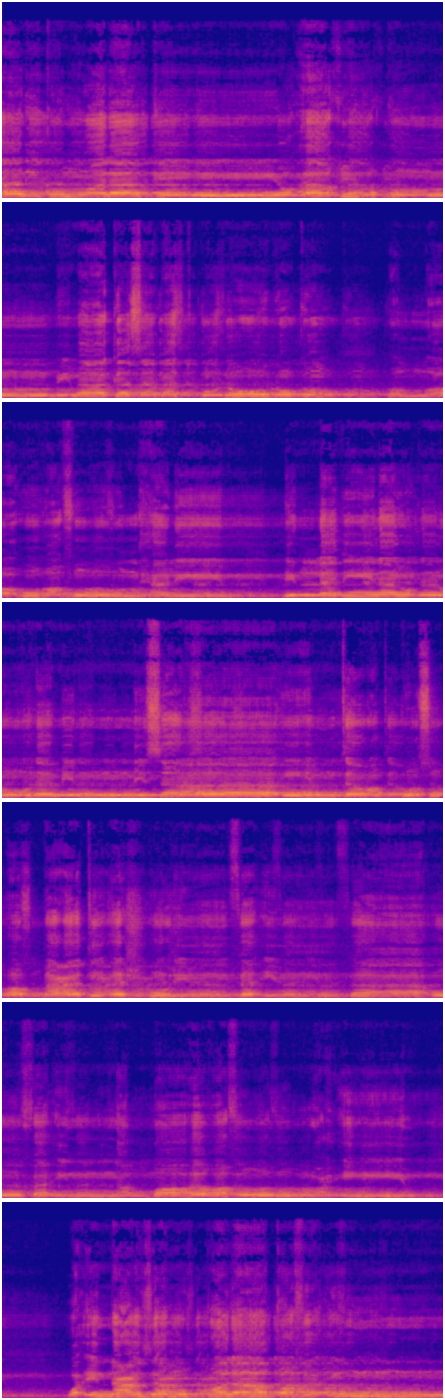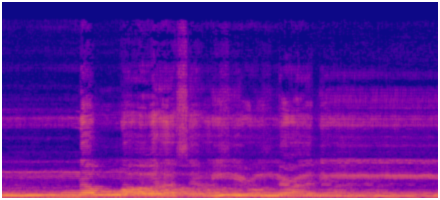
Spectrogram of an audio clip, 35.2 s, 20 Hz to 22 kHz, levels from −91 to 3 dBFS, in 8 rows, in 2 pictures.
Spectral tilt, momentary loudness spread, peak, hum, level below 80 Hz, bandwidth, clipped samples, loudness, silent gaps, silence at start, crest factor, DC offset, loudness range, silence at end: -3.5 dB/octave; 10 LU; -8 dBFS; none; -66 dBFS; over 20 kHz; under 0.1%; -27 LUFS; none; 0 s; 18 dB; under 0.1%; 6 LU; 0 s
